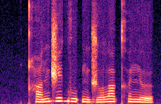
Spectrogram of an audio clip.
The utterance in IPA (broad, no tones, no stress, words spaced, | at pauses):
qʰɐ nd͡ʒeːɡuːʔ nd͡ʒu lˠɐːkʰɵnɵ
